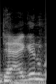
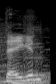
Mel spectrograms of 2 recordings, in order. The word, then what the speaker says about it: Dagon: another even back when Dagon was alive which I used to pronounce Dagan when Dagon was alive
